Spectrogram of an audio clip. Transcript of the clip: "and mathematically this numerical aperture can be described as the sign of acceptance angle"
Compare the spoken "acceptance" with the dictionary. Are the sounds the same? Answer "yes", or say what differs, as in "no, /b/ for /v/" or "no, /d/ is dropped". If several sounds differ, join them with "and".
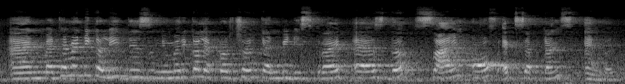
yes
